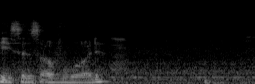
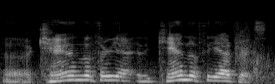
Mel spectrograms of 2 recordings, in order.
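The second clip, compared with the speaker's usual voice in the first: mock dramatic; 8 semitones higher, 6 dB louder, slower than usual. Mocking his own drama.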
